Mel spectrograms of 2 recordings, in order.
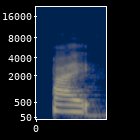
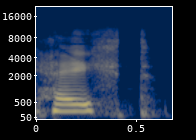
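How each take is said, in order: First: It is said with the present-day pronunciation. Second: It is said with the old, pre-shift pronunciation. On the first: This is how the word is said today. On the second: This is how the word sounded centuries ago.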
